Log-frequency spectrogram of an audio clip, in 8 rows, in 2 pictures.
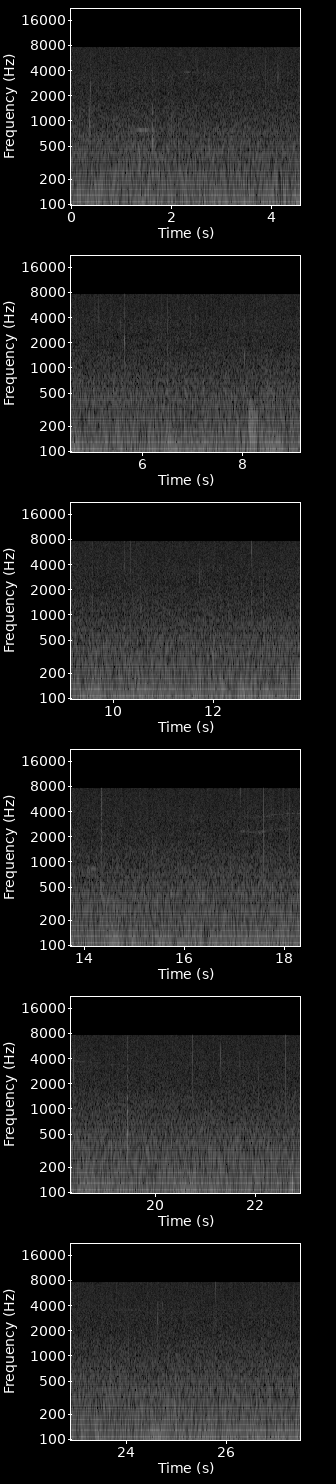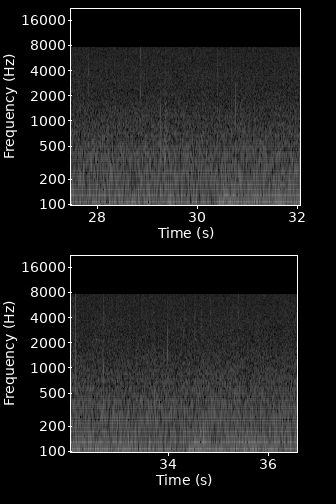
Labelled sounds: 17.0	19.4	killer whale, southern resident, 2.1 to 4.8 kHz
34.9	35.5	killer whale, southern resident, 0.23 to 4.9 kHz

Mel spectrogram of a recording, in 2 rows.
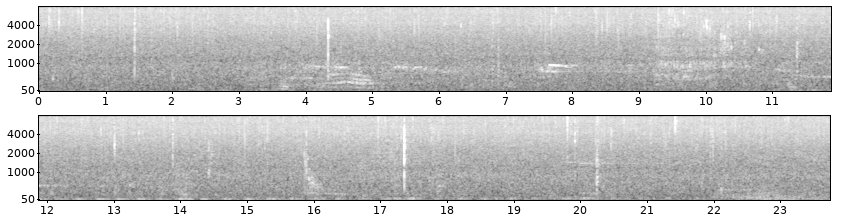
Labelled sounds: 4.0	4.3	humpback whale, 0.78 to 0.97 kHz
7.6	8.0	humpback whale, 0.78 to 1.0 kHz

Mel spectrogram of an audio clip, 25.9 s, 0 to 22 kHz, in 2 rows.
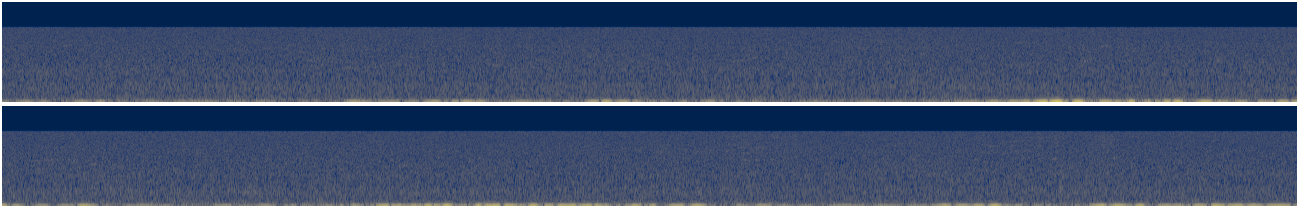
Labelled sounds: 20.3	20.7	Pacific white-sided dolphin, 3.9 to 4.2 kHz

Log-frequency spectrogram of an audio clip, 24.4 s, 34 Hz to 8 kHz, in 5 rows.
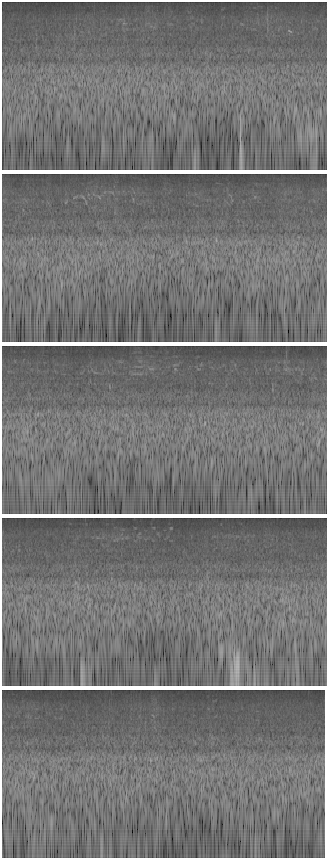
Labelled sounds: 8.6	8.9	Pacific white-sided dolphin, 5.5 to 5.7 kHz
11.0	11.9	Pacific white-sided dolphin, 3.1 to 6.4 kHz
16.3	16.5	Pacific white-sided dolphin, 3.7 to 4.1 kHz

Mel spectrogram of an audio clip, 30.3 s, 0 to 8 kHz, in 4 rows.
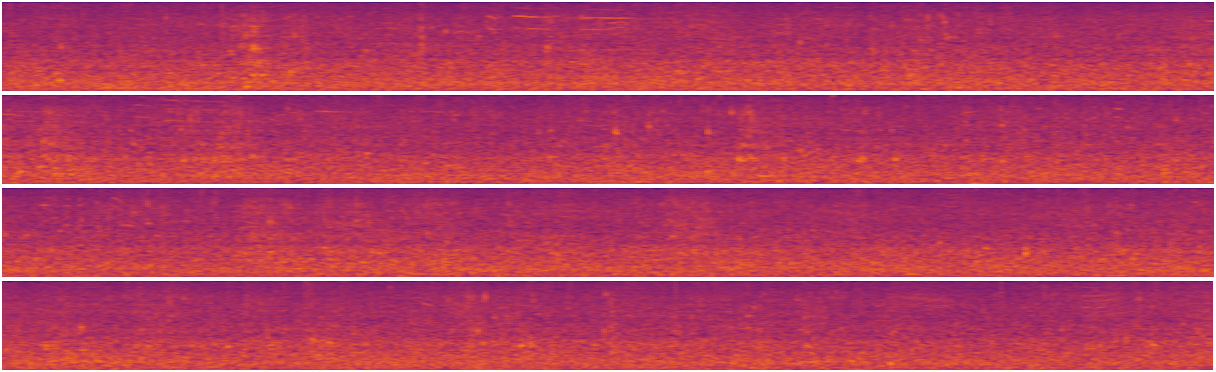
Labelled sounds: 3.2	4.0	Pacific white-sided dolphin, 4.3 to 6.2 kHz
8.7	9.0	Pacific white-sided dolphin, 6.2 to 6.5 kHz

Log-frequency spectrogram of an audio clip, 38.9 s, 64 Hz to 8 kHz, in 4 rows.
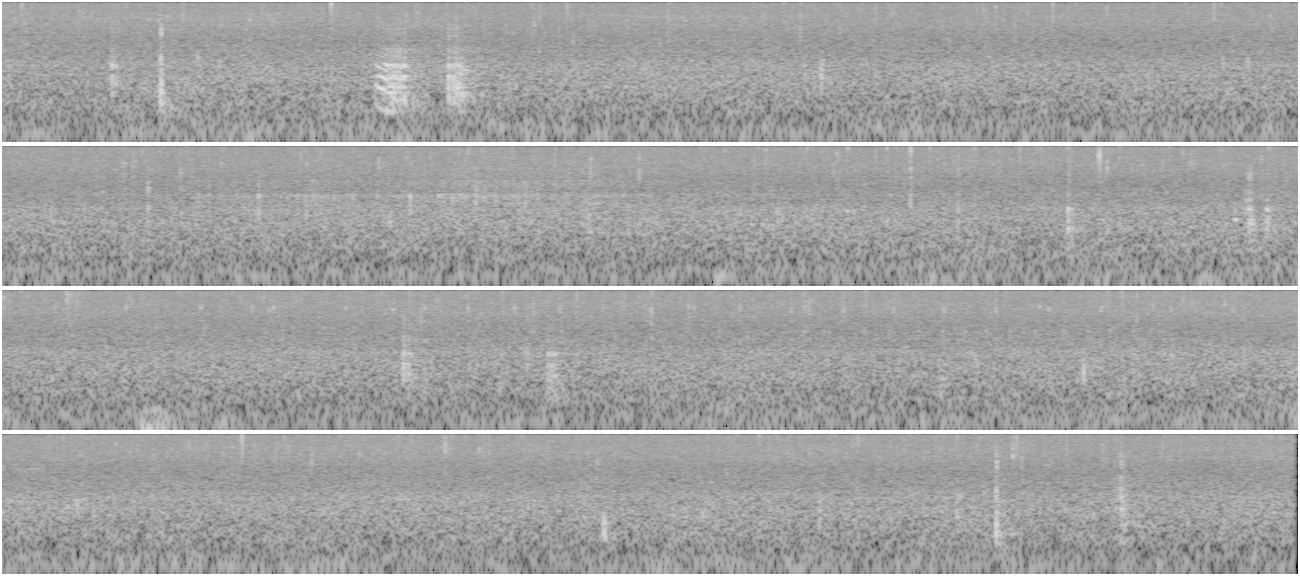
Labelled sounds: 2.8	3.1	croaking sound likely from a nearby submerged object, 0.78 to 1.0 kHz
4.5	4.8	killer whale, 4.9 to 5.0 kHz

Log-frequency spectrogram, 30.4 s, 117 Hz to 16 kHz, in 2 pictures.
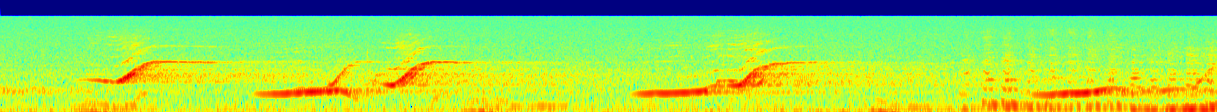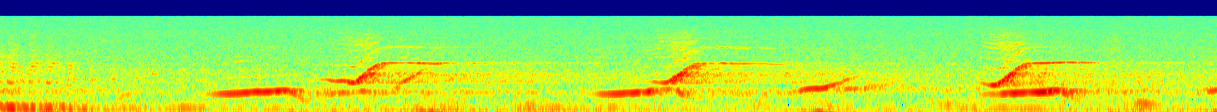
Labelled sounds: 1.7	2.7	humpback whale, 0.80 to 2.2 kHz
4.3	5.8	humpback whale, 0.80 to 2.5 kHz
8.3	8.5	humpback whale, 2.1 to 2.2 kHz
9.1	10.2	humpback whale, 0.80 to 2.5 kHz
19.8	20.8	humpback whale, 0.80 to 2.1 kHz
23.6	24.6	humpback whale, 0.80 to 2.6 kHz
27.5	28.9	humpback whale, 0.80 to 2.6 kHz

